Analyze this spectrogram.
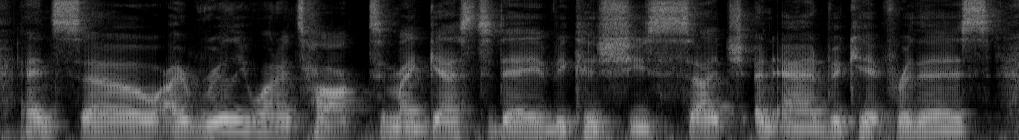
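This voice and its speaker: Amid noticeable background noise, a woman with a very deep, low pitch speaks at a moderate pace with ordinary pitch variation. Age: 40s. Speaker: physician and medical spa owner. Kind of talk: casual interview chat.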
